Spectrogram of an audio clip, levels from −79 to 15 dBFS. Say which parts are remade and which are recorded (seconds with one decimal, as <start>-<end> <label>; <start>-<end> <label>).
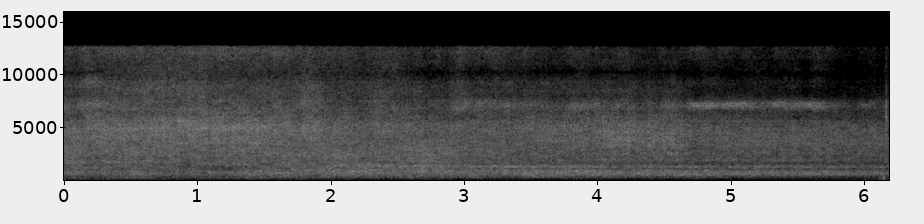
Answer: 0.0-6.2 remade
